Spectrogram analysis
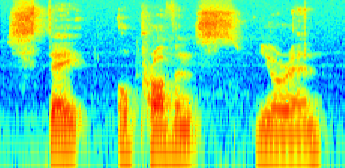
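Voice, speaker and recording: Slow and warm, with medium pitch and a steady tone, a Hong Kong-born man talks as a guest on a podcast about running his game studio in casual interview style. He rambles, with many fillers and chuckles breaking up his sentences.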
